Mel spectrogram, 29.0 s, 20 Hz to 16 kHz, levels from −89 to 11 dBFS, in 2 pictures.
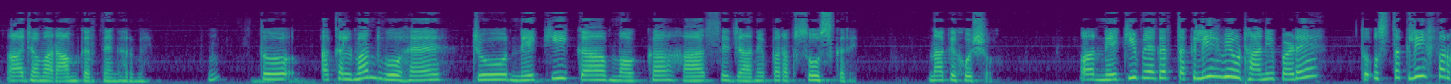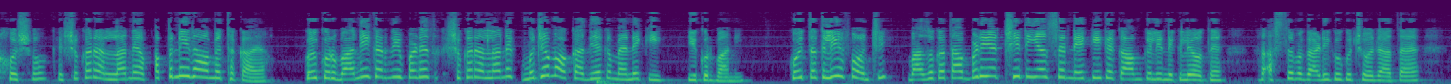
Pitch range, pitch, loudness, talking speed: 190-290 Hz, 230 Hz, -16 LUFS, 185 wpm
